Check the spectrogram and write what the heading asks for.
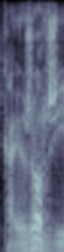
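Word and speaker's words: Kaio Jorge: A do Frozinone przeszli Matias Sule, i Kajo George, e, czy Kajo Giorgi, jeżeli wolicie. Julek mówi, że tak się powinno to wymawiać, e, z Juventusu.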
